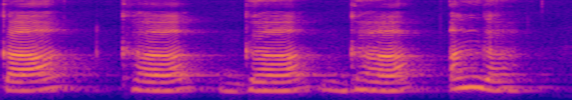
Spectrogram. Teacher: इनका उच्चारण कंठ से हो रहा है, मतलब गले से हो रहा है।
